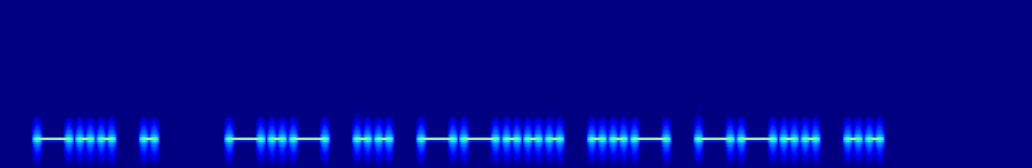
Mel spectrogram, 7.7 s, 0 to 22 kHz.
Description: Morse code, heard as a keyed tone, about 15 wpm, 700 Hz. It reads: DE KI7UZI
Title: USA Callsign DE Callsign - 6 Characters - 15wpm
